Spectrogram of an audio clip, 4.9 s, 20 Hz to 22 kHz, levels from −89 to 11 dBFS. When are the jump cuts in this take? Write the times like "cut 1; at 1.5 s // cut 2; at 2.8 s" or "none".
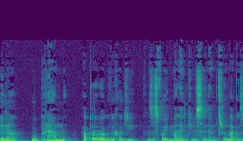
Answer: cut 1; at 1.5 s // cut 2; at 2.9 s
